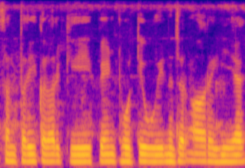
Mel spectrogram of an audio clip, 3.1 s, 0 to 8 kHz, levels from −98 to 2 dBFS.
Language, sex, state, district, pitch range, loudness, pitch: Hindi, male, Haryana, Charkhi Dadri, 125-130 Hz, -14 LUFS, 125 Hz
